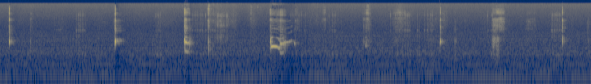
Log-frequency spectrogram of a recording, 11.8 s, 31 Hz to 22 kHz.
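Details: Short, sharp catching hiccup sounds every few seconds from a 4-week-old baby, with small squeaks and soft fussing between them; infant hiccups.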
